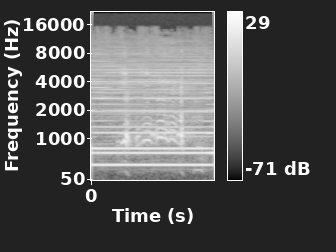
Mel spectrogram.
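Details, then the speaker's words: Warning whistle blown before starting the repaired 106A model Winton petrol engine: loud, steady, pure tone held about a second and a half then cut off; normal warning signal. "this will be a handful that we can blow the whistle before we start the witne engine on open date and it sounds like this so when you hear that you need to come here and whine up here because we're going to talk about the witne engine"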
